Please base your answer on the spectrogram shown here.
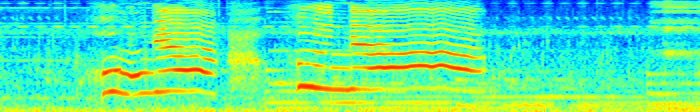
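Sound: baby crying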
